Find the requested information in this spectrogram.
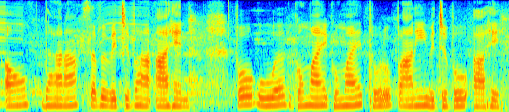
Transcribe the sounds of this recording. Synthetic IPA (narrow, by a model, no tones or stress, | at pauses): ɛũd̪ʱaːɾ̃ãsɐbʱʊ̆ʋɪd͡ʑʱbaʔaːɦɪnɪ̆ | poːʊɦɡʱʊmaːeɡʱʊmaːet̪ʰoːɾopaːɽ̃iʋɪd͡ʑʱʊboaːɦeː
